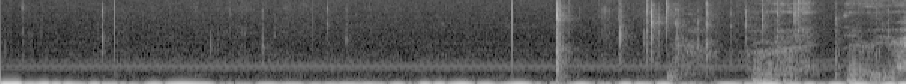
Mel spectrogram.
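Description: Light, irregular clicks and taps of a watchmaker's hand-removal tool and fingers on a plastic dial-protector sheet as the hands are lifted off a watch dial.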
